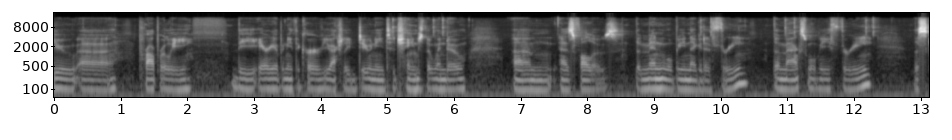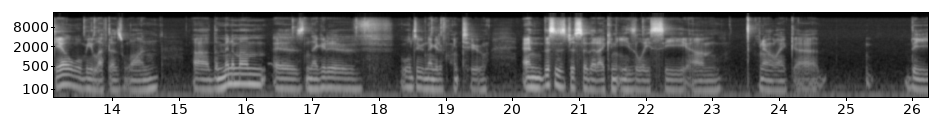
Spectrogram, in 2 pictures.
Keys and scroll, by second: 5.8 3, 9.9 Return, 11.1 3, 12.3 Return, 13.7 Return, 17.8 ., 18.9 2, 22.1 Return.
